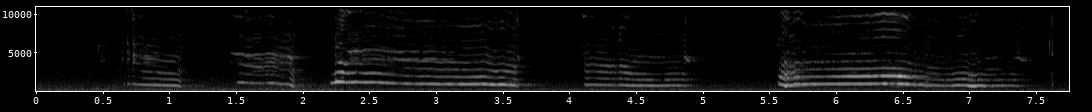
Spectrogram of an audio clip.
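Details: German Shorthaired Pointer 'talking' while trying to get out of trouble: a series of high whining, howl-like vocal notes, each sliding downward, with a longer drawn-out whine near the end and a steady low hum in the background.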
